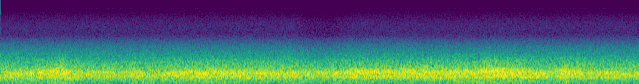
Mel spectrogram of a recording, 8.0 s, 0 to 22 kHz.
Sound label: Ambient mine; Ambient mine01; Xbox 360; gamerip; dungeons dragons daggerdale; xbla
